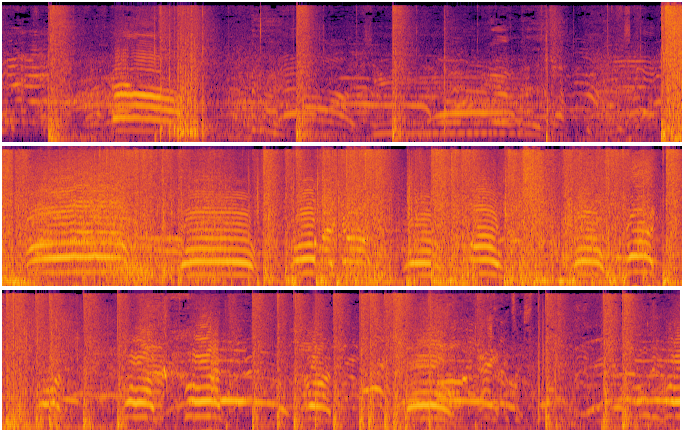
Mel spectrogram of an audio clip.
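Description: A fireworks display misfiring, shells bursting at ground level in a rapid barrage of bangs and crackles, with many short high wails over it. The barrage turns much louder and denser about six and a half seconds in.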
